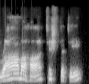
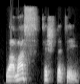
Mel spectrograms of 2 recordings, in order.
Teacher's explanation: The Visarga, short A Visarga here, right, is followed by a T, which is a dental T, right? So the dental T is going to result in making the Visarga into a dental S.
